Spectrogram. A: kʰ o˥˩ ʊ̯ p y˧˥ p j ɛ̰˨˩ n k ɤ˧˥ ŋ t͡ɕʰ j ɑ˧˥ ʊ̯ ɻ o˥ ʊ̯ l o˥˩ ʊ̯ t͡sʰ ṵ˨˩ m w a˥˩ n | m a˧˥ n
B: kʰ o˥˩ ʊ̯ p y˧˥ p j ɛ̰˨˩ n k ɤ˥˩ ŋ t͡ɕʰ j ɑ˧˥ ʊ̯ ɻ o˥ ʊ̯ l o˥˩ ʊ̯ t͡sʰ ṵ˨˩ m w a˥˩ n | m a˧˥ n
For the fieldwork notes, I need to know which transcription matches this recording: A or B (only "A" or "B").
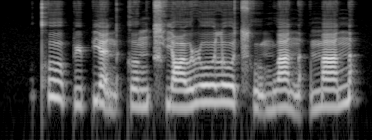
A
